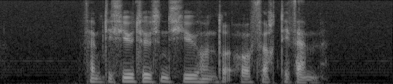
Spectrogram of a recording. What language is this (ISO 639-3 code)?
nor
